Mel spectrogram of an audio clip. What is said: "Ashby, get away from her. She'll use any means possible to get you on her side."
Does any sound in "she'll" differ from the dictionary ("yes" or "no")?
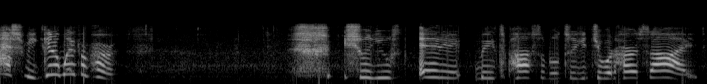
no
